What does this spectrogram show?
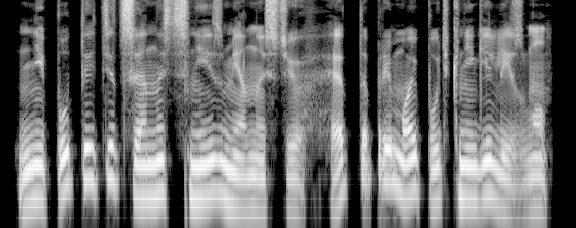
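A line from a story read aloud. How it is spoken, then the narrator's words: Purred softly, shaking off sadness. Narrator (Russian): промурлыкал Эрнест себе под нос, пытаясь стряхнуть с себя грусть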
